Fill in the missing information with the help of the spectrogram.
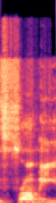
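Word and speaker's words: Fromme: i met squeaky from squeaky from me is the way she pronounced her name uh lynne squeaky from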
